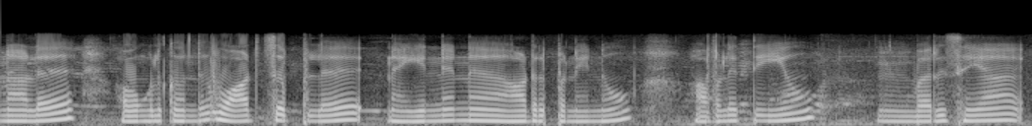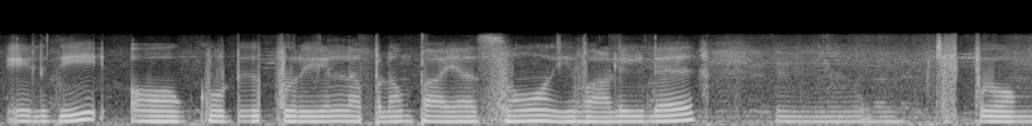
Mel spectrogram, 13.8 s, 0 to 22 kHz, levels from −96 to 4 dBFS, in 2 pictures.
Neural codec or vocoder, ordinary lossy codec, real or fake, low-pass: none; none; real; 7.2 kHz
